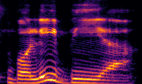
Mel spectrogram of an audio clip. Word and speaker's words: Bolivia: the end of the look at how i pronounce the second half of the word bolivia oh yeah there is a b sound oh yeah but it's not the yeah as well it's not it's bolivia okay so yeah so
